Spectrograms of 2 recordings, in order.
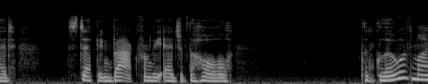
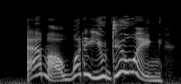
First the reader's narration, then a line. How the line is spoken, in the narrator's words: shouted as I plunged toward the floor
